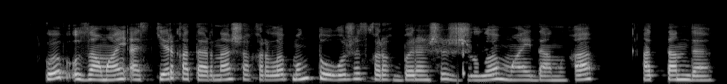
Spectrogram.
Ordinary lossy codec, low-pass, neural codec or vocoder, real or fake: none; 7.2 kHz; none; real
